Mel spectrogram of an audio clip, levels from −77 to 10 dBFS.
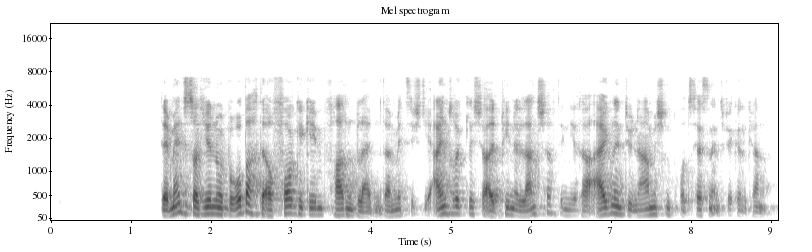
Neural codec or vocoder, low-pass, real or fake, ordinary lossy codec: codec, 16 kHz, 4 kbps, X-Codec, HuBERT features, trained on LibriSpeech; none; fake; none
